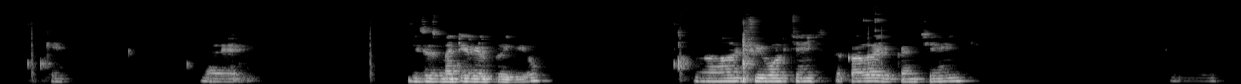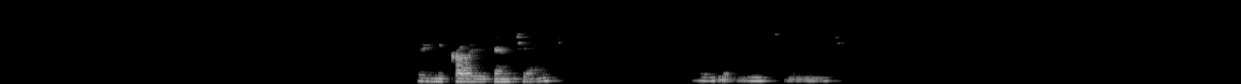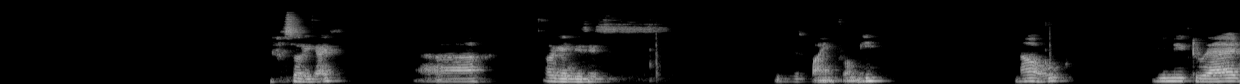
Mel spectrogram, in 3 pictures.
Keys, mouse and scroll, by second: 3.7-6.7 middle drag, 8.6 click, 31.3-34.4 middle drag.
